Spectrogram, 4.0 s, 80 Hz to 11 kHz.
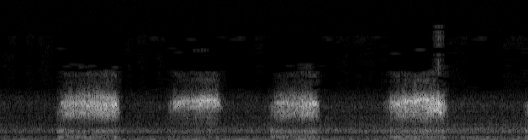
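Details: Owl awaiting a treat of gopher or vole, 8 September 2011 at 12:38 AM: four loud, breathy screeches, each near half a second, with short pauses between, a steady low hum underneath.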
